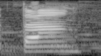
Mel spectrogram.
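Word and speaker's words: 桑: Nguyên nhân là bởi trong tiếng Hán, cây dâu đọc là tang, cùng âm với tang ma, tang tóc, có liên quan đến chết chóc bất hạnh, không mang lại may mắn.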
